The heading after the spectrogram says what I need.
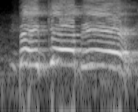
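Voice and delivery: hammed-up wife yelling from upstairs; imitated wife screaming. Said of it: "my wife screaming at the top of her lungs".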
